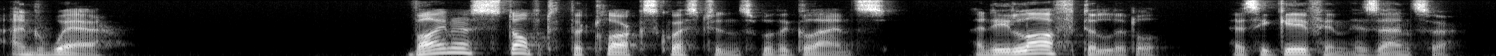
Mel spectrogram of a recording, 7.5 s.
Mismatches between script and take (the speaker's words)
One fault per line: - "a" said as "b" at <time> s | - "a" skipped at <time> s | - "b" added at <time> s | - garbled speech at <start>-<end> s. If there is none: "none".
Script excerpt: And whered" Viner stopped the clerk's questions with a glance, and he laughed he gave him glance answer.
- "whered" said as "where" at 0.2 s
- "a little as" added at 5.4 s
- "glance" said as "his" at 6.7 s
